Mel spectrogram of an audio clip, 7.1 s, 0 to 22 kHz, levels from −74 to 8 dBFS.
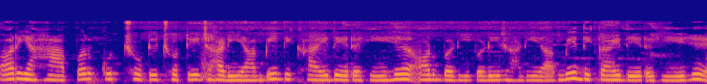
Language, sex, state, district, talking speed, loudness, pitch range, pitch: Hindi, female, Haryana, Charkhi Dadri, 180 wpm, -15 LUFS, 205-240 Hz, 220 Hz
